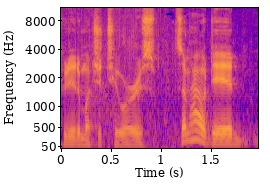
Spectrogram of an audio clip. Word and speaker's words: Tours: there's a place called tour t-o-u-r-s it's spelled like tours but you don't pronounce the s in France I don't know why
